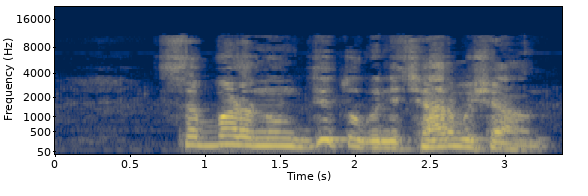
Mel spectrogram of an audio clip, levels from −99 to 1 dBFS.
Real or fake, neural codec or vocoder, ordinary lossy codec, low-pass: real; none; AAC, 32 kbps; 10.8 kHz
